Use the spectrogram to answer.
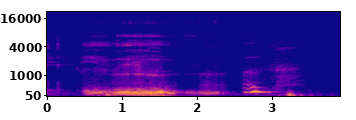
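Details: Girl burping: a long, low, rumbling burp, then a shorter second burp.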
